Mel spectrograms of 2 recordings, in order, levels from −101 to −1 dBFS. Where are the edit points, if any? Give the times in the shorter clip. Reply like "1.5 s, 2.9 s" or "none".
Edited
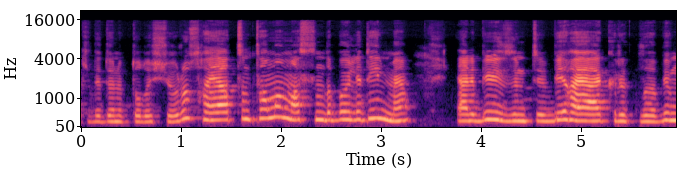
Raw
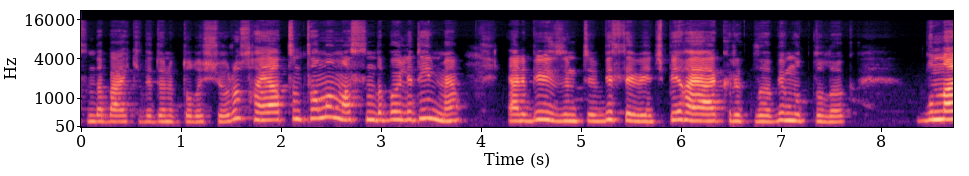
4.7 s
